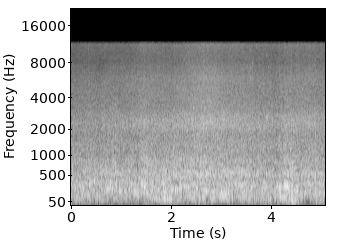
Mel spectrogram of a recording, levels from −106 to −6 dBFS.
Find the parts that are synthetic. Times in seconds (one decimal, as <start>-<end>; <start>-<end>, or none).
0.0-3.4; 4.4-5.1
